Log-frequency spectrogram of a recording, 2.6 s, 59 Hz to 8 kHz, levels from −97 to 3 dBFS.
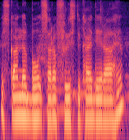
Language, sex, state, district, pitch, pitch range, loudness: Hindi, male, Arunachal Pradesh, Papum Pare, 130 Hz, 125-135 Hz, -16 LUFS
